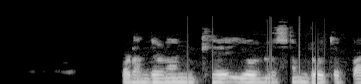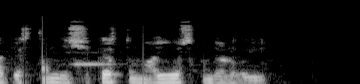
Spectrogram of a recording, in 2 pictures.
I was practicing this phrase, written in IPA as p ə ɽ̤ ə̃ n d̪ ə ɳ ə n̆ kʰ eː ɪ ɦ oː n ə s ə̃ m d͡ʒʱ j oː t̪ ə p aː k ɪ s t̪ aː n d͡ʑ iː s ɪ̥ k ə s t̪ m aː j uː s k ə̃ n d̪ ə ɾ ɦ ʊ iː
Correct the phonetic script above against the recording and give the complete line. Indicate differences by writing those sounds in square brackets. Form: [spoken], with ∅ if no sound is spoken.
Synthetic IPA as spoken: p ə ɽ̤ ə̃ n d̪ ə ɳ ə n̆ kʰ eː ɪ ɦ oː n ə s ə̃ m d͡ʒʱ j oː t̪ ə p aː k ɪ s t̪ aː n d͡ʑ iː [ʃ] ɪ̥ k ə s t̪ m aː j uː s k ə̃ n d̪ ə [ɽ] ɦ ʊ iː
